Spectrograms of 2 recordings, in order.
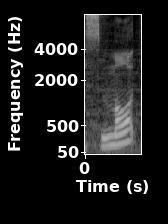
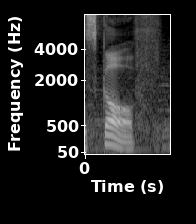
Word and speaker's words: smart: If you get a smart scarf, a smart scarf, pay attention to that. You don't pronounce the the letter R, neither in smart nor in scarf.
